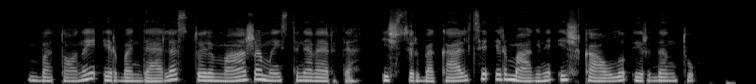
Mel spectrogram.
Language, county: Lithuanian, Panevėžys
